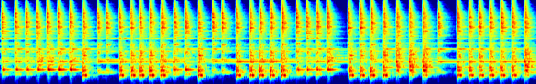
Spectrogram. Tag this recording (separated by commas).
playing timbales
